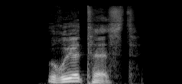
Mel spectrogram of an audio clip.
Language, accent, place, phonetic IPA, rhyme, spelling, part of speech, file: German, Germany, Berlin, [ˈʁyːɐ̯təst], -yːɐ̯təst, rührtest, verb, De-rührtest.ogg
- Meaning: inflection of rühren: 1. second-person singular preterite 2. second-person singular subjunctive II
